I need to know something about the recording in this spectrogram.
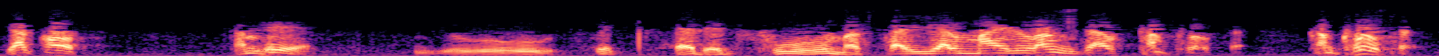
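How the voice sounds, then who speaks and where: An actor playing a cruel, scheming prison-island commandant in an old radio drama, gravelly, deliberate and menacing. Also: male voice, lively intonation. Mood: domineering anger. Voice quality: very deep, gravelly. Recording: muffled, noisy old radio recording.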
